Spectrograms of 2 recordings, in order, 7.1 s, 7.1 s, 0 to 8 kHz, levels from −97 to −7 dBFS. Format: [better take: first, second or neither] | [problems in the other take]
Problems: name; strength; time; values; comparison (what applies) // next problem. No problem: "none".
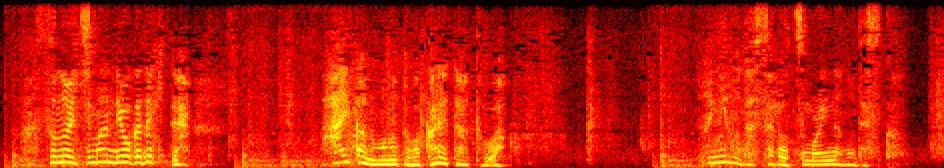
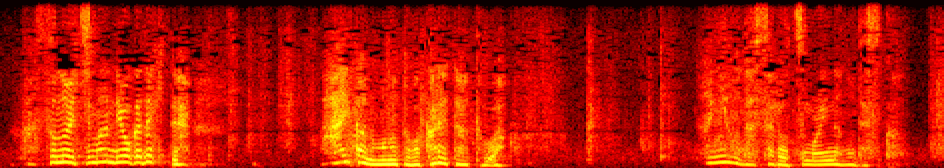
second | background sound (Printer); 16 dB below the speech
